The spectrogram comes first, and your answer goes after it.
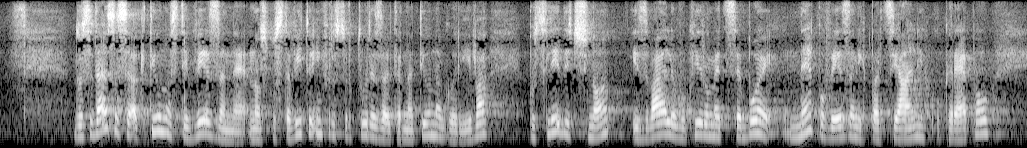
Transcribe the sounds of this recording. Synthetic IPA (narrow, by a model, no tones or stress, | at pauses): d̪ɔsɛd̪ajsɔsɛʔakt̪iwnɔst̪iʋeːzanɛ̰nawspɔst̪aʋiːt̪ɛʔinfɾast̪ɾuk̚t̪uːɾɛzaːlt̪ɛɾnat̪iwnaɡɔɾiːʋa | pɔsleːd̪it͡ʃnɔ | izʋaːjalɛwɔkʋiːɾumɛt̪sɛboːjnɛpɔʋeːzanixpaɾt̪siaːlnixukɾɛːpɔw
